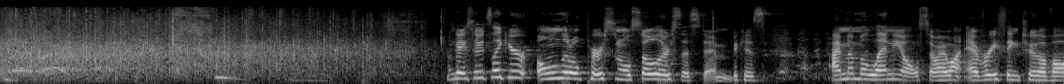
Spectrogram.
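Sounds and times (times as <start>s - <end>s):
faint voices and whoops: 0.0s - 3.4s
crowd applauding: 0.0s - 4.4s
speech: 4.5s - 10.6s.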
